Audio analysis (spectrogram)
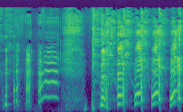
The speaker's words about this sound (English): Okay, that was my way of coughing much more attractively than just hacking up a lung. please don't worry about me.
